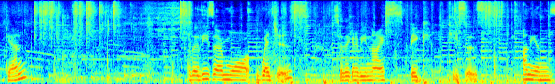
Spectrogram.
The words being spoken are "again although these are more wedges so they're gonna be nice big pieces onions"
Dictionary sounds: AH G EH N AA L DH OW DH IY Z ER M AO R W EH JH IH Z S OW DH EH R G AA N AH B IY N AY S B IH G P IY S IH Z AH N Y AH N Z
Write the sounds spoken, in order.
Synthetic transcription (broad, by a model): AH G EH N AA L DH OW DH IY Z ER M AO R W EH JH IH Z S OW DH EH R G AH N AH B IY N AY S B IH G P IY S IH Z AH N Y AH N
